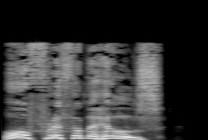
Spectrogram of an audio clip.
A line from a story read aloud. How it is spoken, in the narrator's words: cried Dandelion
